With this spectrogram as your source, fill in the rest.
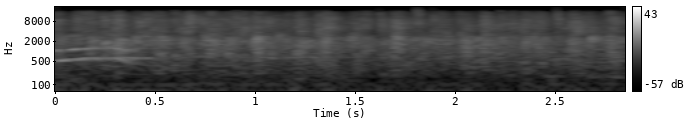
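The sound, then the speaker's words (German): A crowd claps steadily for the people who make coffee and set up chairs, a dense wash of many hands for a few seconds, with a brief rising whistle cutting through at the start. “Leute, lasst uns mal einen Applaus geben für die Leute, die Kaffee kochen und Stühle aufstellen.”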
